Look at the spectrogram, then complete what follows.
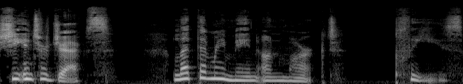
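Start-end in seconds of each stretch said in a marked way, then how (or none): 1.7-4.6 quiet and soft. Reading from a book, the speaker voices the narrator's interjection: soft. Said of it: "I said softly".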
